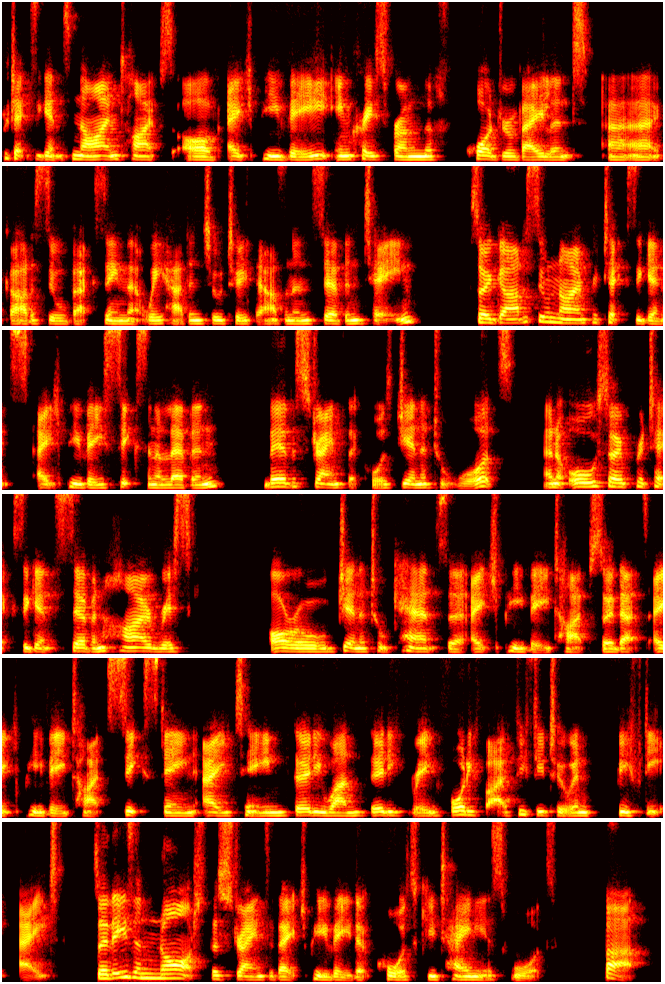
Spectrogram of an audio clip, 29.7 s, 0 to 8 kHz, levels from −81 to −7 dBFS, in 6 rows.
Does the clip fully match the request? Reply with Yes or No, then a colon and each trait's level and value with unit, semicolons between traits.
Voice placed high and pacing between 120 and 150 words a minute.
Yes: high, 225 Hz; average, 145 wpm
